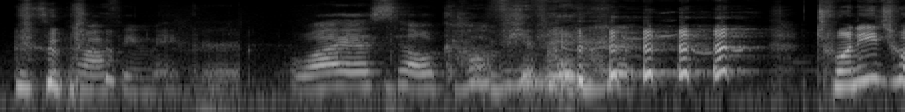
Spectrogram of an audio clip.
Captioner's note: laughing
